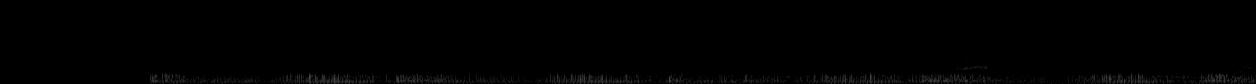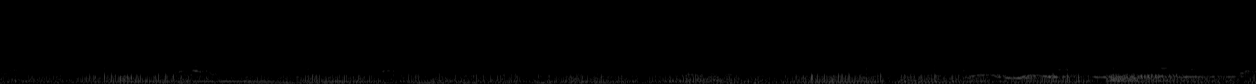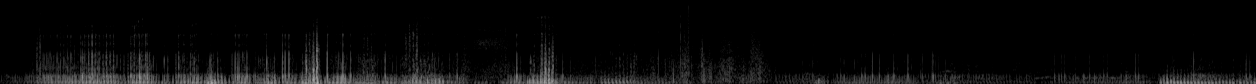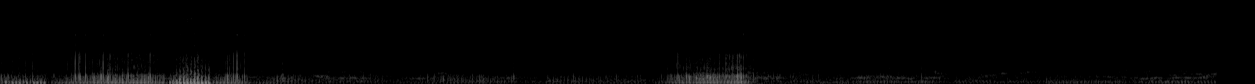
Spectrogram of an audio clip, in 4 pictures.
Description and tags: Kedi mırlaması (cat purring)
recorded with ECM8000
animal, cat, purring, pet, purr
